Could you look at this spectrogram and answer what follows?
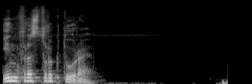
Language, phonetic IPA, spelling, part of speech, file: Russian, [ɪnfrəstrʊkˈturə], инфраструктура, noun, Ru-инфраструктура.ogg
- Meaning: infrastructure (an underlying base or foundation especially for an organization or system)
